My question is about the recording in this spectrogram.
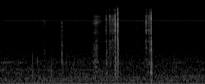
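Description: A few small, sharp clicks: two faint ones about half a second in, then a louder cluster about a second in and a last click about a second and a half in.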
